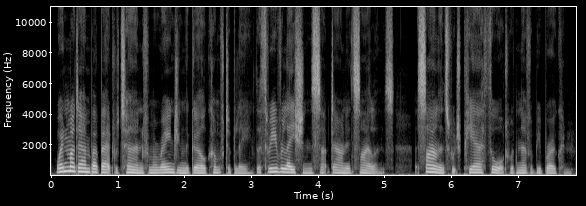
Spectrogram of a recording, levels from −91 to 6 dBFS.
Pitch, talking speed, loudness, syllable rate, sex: 175 Hz, 190 wpm, -20 LUFS, 6.1 syllables/s, female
